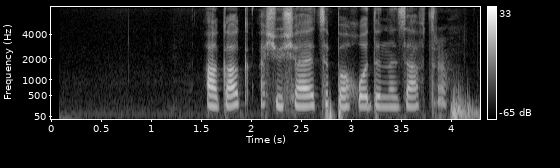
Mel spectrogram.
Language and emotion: Russian, neutral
